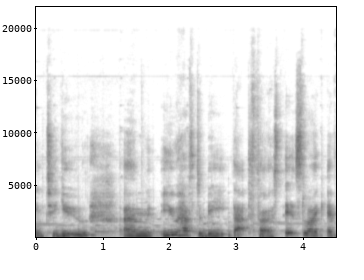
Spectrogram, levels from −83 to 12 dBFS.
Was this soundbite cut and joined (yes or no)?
no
